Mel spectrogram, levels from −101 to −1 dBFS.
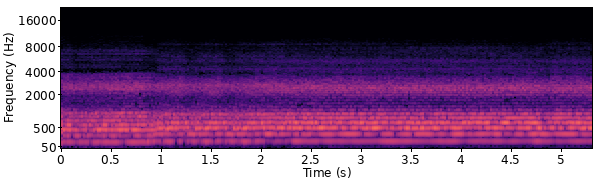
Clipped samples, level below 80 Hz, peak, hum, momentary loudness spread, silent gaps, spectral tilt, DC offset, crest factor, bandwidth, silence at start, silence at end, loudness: under 0.1%; -86 dBFS; -26 dBFS; none; 3 LU; none; -6.5 dB/octave; under 0.1%; 12 dB; 9.2 kHz; 0 s; 0 s; -39 LUFS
